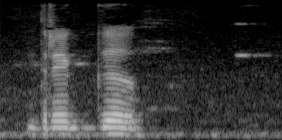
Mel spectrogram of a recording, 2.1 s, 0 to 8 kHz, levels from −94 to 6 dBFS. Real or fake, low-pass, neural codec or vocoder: real; 7.2 kHz; none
